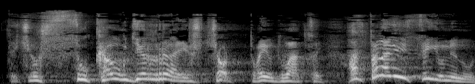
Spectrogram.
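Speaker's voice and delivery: hoarse-voiced, loud yelling shout. Narrator reports someone running behind him and shouting, in a hoarse shout. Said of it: "кричит осипшим голосом".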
